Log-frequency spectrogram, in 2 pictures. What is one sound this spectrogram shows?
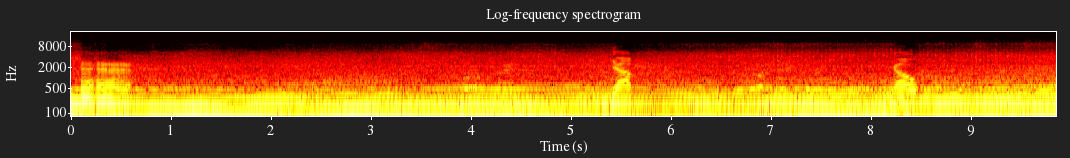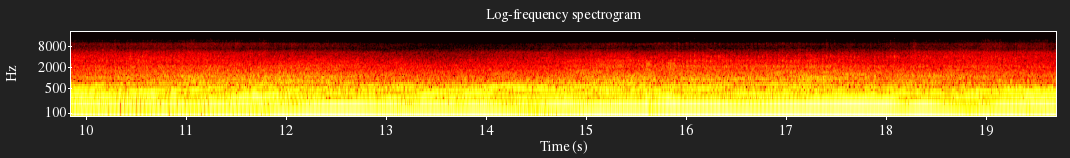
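A lawn mower engine drones steadily nearby, outdoors.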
